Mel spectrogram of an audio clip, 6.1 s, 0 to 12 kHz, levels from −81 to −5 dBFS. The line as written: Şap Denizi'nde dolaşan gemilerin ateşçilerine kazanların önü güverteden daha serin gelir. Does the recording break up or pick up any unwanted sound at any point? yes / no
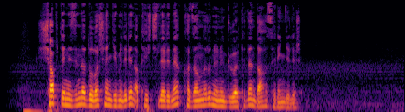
no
